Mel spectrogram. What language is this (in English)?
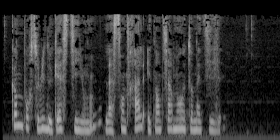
French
